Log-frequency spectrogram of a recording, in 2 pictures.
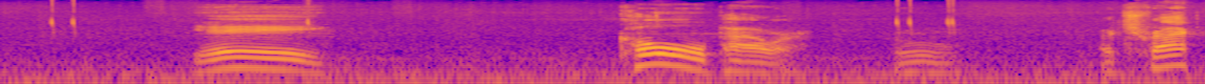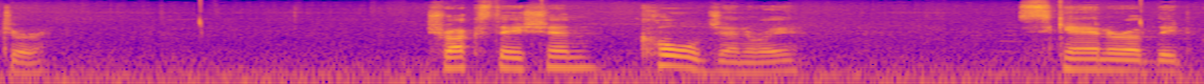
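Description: A man talks calmly and expressively into a close microphone.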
